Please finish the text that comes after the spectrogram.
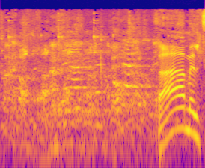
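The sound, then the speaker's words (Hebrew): Café ambience recorded with a planted microphone at Café Menara: a steady murmur of overlapping voices with light clinks of dishes and glassware scattered through, then one voice rises louder over the chatter at the end. “ואנחנו פשוט הצלחנו לשתול מיקרופון באמצעות מעוז הבדי והמפיקים שלנו כמובן, וזה מה שהצלחנו לשמוע שם”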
